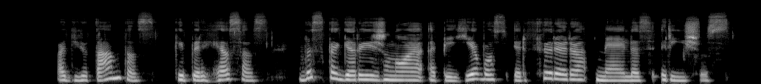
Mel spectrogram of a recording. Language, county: Lithuanian, Šiauliai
